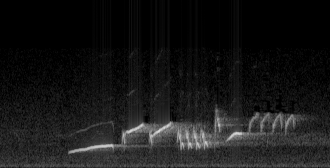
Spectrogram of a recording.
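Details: Yellow-browed bunting (Emberiza chrysophrys), an East Siberian species, sings a brief, high, varied phrase: thin rising whistles, then quick tinkling trills, lasting about two seconds.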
